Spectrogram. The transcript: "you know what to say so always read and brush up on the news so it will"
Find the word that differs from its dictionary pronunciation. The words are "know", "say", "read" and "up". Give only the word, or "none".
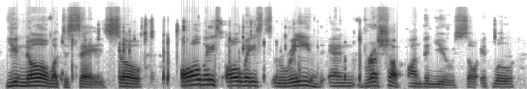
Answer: none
